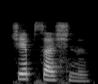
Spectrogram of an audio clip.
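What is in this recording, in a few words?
"чепсасьны", Komi, female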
